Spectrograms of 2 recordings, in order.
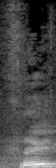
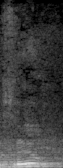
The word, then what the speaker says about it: Freud: Freud bacanya orang Jerman, bukan Freud.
